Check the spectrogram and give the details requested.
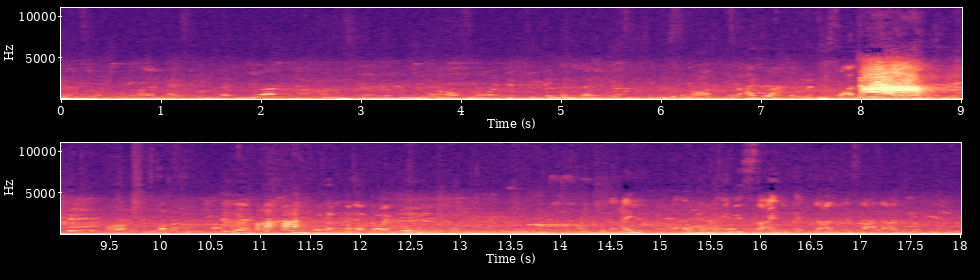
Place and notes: osnabrück, schlosspark, schüler und glocken
project: social ambiences/ listen to the people - in & outdoor nearfield recordings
